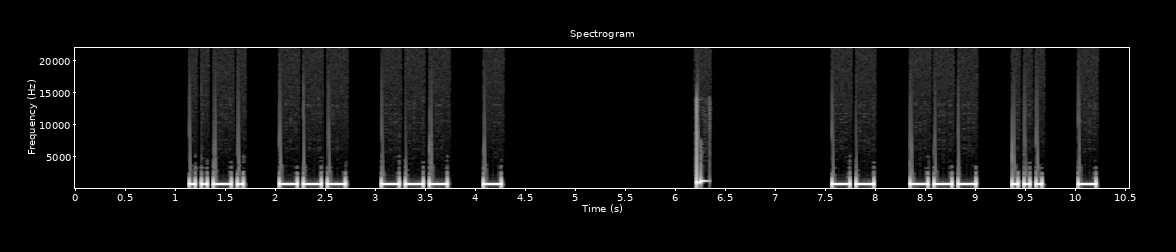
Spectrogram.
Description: Morse code, heard as a keyed tone, about 20 wpm, spaced as for 14 wpm, 700 Hz. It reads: FOOT MOST
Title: 139 Lesson 23f - Letter f - Words 20wpm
